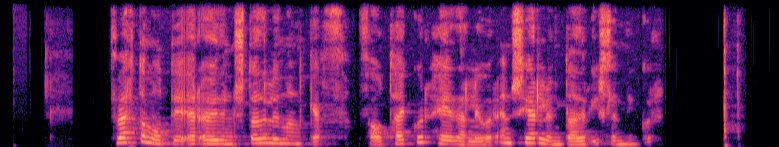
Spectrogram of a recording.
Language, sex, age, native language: Icelandic, female, 40-49, Icelandic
